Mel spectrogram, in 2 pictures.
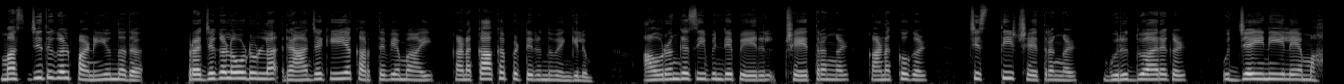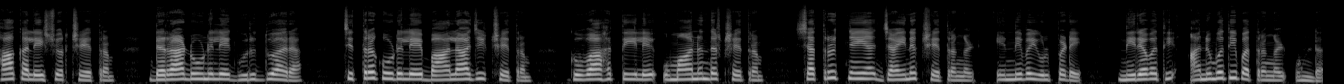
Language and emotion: Malayalam, neutral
